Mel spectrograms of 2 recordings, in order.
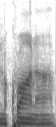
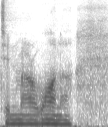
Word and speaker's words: Makwana: my name was mispronounced my name's mcquanna but i was pronounced marijuana yeah believe me it's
